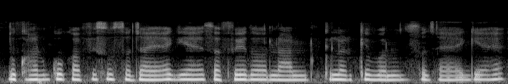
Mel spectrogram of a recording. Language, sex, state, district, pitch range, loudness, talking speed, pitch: Hindi, female, Punjab, Pathankot, 215-230 Hz, -14 LUFS, 190 wpm, 220 Hz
